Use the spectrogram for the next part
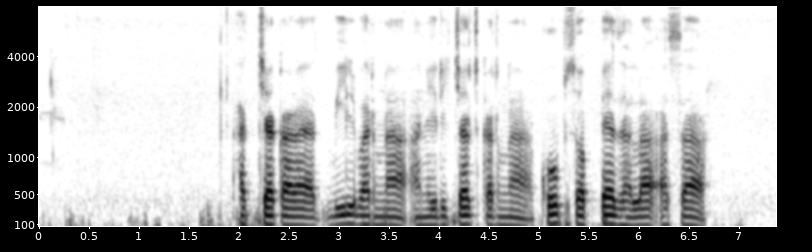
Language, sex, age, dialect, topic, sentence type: Marathi, male, 18-24, Southern Konkan, banking, statement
